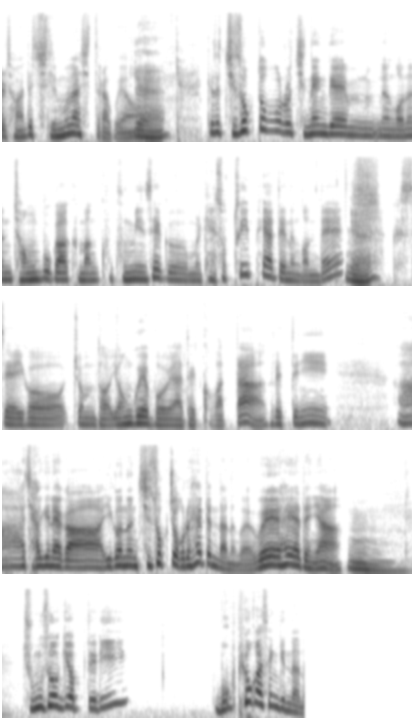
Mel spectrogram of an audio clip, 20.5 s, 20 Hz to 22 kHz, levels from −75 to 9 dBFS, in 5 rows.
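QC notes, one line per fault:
19.41 s to 20.49 s, cut-off end. The speech stops abruptly at 19.41 s, partway through a sound rather than at a natural pause. There is no decay or tail, just an instant drop to digital silence. That silence holds for the last 1.1 s of the clip. The final stretch of audio was never written out or played back. The stream was cut before its last buffers reached the output, so the sound simply ends mid-syllable.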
